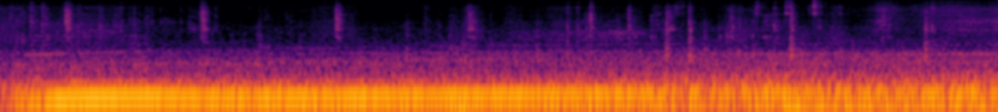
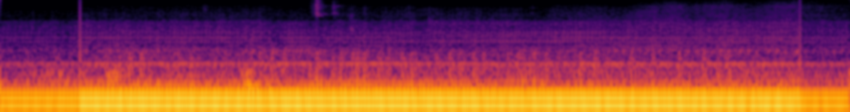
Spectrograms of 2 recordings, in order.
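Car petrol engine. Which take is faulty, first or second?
second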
